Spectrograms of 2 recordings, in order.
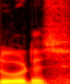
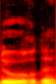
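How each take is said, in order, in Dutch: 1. De naam wordt op de Nederlandse manier uitgesproken. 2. De naam wordt op de Franse manier uitgesproken. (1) "in Nederland zeggen we natuurlijk gewoon Lourdes" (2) "Maar de Fransen zeggen Lourdes"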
